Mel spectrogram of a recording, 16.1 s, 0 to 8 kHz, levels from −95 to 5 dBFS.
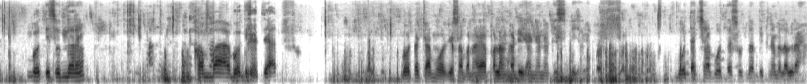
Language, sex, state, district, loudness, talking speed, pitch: Hindi, male, Bihar, Saran, -18 LUFS, 100 wpm, 135 Hz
